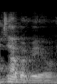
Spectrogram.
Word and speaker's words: Tuberville: Is it Tuberville? Is that how you say it? Yeah, Tommy Tuberville, yeah.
